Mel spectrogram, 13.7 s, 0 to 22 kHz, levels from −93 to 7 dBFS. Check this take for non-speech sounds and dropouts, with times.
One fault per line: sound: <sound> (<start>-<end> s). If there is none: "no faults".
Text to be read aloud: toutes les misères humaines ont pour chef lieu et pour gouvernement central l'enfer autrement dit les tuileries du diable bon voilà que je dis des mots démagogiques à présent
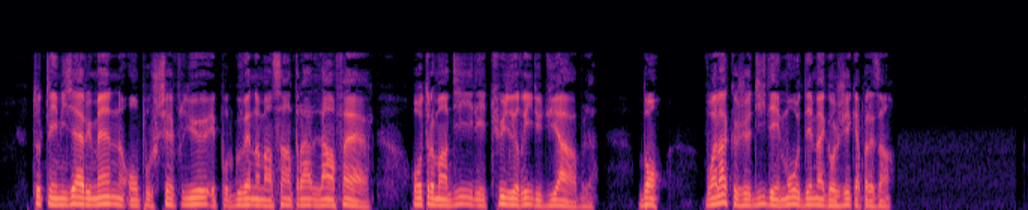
no faults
